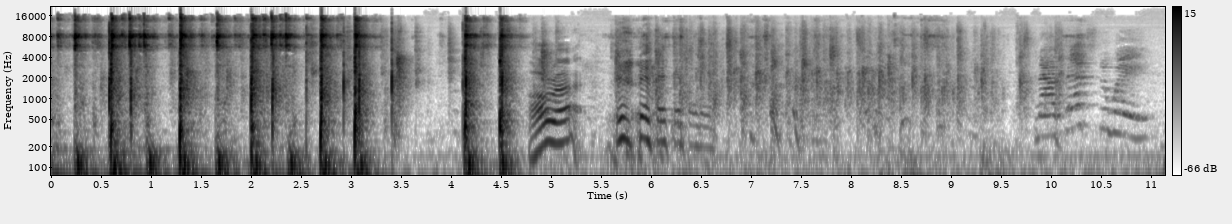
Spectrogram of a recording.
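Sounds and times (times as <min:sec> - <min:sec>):
audience clapping hands in rhythm: 0:00.0 - 0:10.4
speech: 0:04.8 - 0:06.8
laughter: 0:05.4 - 0:09.5.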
